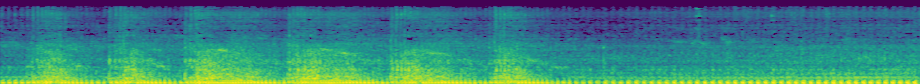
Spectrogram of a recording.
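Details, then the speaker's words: Honda Beat scooter after pulley/CVT drive service, which previously made a crackling "krek-krek" noise from the pulley area; reassembled, started and revved: clean throttle blips settling to an even idle, no crackle or rattle from the drive, normal revving. "Oke Kang Bro, ini sudah saya pasang ya. Terus dipasang kabeh. Sekarang saya akan coba nyalakan. Halus."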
